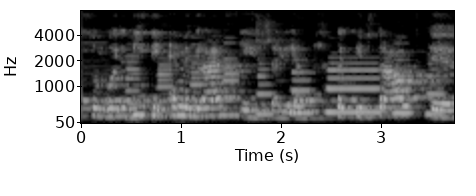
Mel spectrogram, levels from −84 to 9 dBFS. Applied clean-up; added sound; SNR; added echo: classical method WPE with log-MMSE.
